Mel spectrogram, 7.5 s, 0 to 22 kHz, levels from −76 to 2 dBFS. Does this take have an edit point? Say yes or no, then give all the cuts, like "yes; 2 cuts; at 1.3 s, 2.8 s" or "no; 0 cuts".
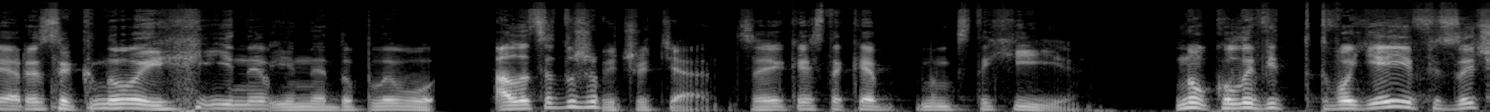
yes; 3 cuts; at 1.4 s, 3.0 s, 4.8 s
